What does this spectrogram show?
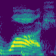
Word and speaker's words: wash: So, Doug, why do you say the word wash? You like add an extra R. You pronounce it wash. I washed it. Yeah, there's no R in wash.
